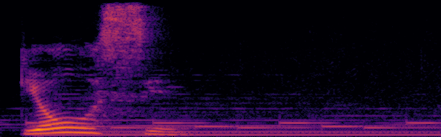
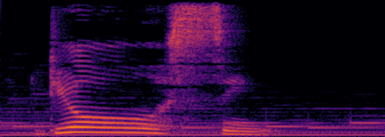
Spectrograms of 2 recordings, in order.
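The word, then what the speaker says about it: 両親: Ryoshin. ¿Sí? Ryoshin. Cuidado con el no es ryo, no, eso no existe, es ryoshin, así sencillo.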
